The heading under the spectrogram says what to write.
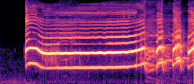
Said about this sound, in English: What's a, grito? It's just grito. It's the fun yell that he does.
